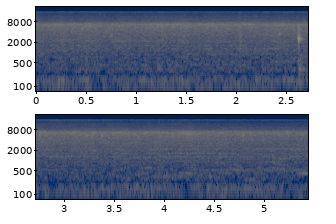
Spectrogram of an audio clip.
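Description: Sliced onions sizzling in hot oil in a nonstick frying pan as they are stirred and fried toward brown, a steady frying hiss. One sharp tap about two and a half seconds in.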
